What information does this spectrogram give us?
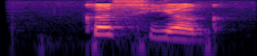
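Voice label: "кӧсйӧг", Komi, female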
